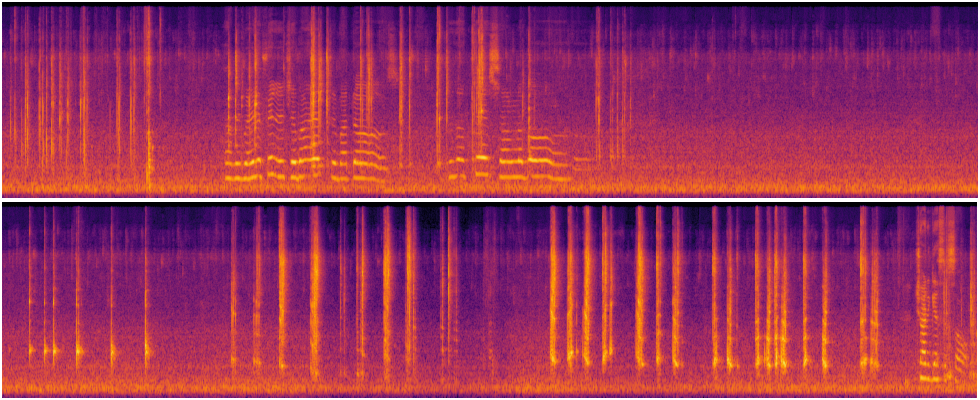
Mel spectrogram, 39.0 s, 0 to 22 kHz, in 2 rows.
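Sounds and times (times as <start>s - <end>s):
fidget toy popping: 0.0s - 3.2s, 4.5s - 12.8s, 20.1s - 22.6s, 24.1s - 29.4s, 30.5s - 33.2s, 33.8s - 37.2s, 38.3s - 39.0s.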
